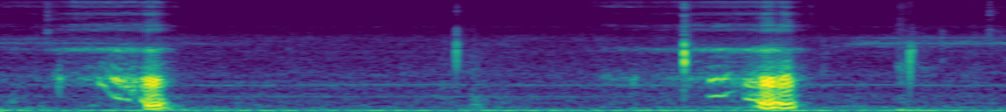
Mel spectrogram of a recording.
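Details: A Shih Tzu sleeping with its eyes open snores indoors: two rasping, breathy snore breaths about three seconds apart, with quiet room hum between them and a brief murmur right after.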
